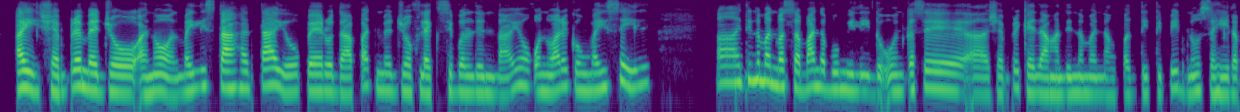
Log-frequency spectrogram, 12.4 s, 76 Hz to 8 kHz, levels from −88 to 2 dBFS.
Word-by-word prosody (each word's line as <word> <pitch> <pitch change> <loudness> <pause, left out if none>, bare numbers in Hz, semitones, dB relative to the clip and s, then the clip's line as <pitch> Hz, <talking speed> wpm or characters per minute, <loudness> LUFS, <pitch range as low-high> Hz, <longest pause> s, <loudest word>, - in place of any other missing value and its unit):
Ay 205 -1 +7
siyempre, 180 +5 +2
medyo 175 -3 +3
ano 170 0 +2
may 180 +3 -1
listahan 210 -2 +3
tayo 215 -6 +3
pero 185 0 +2
dapat 165 +5 0
medyo 185 -2 -4
flexible 175 +1 -2
din 170 -1 -2
tayo 180 +9 -3
kunwari 185 +4 0
kung 190 -1 -3
may 190 +2 -1
sale, 240 +1 -2 0.7
ah, 260 0 +1
hindi 265 +2 -1
naman 275 -3 +4
masama 215 -2 +3
na 220 - 0
bumili 190 -3 -3
doon 175 +2 -4
kasi, 195 0 -1
ah, 165 0 -1
siyempre 165 +6 -7
kailangan 160 -2 0
din 165 +1 -2
naman 165 0 -4
ng 155 0 -10
pagtitipid 165 +3 -7
'no 175 - -2
sa 175 -3 -5
hirap 160 -1 -2
185 Hz, 170 wpm, -22 LUFS, 170-210 Hz, 0.7 s, Ay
